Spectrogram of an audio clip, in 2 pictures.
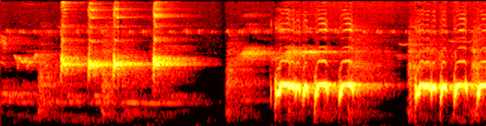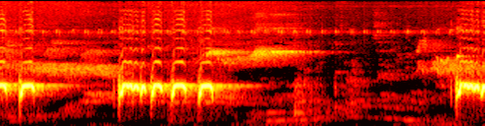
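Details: Loud local zebra dove singing to provoke other doves to respond: three phrases of five or six pulsed, rolling coos separated by short pauses, with sharper chirps from other birds before and between.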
